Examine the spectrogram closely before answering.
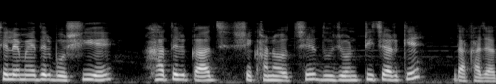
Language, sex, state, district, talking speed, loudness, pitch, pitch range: Bengali, female, West Bengal, Kolkata, 135 wpm, -16 LUFS, 210 Hz, 195-230 Hz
